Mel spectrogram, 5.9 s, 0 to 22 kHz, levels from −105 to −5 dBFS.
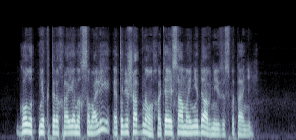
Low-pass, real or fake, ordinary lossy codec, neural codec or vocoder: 10.8 kHz; fake; AAC, 48 kbps; codec, 24 kHz, 3 kbps, HILCodec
